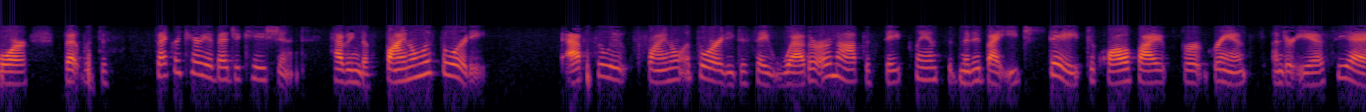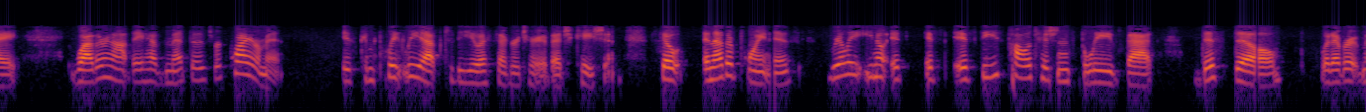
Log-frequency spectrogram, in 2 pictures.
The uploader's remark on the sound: Women On the Wall Conference Call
